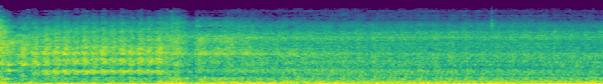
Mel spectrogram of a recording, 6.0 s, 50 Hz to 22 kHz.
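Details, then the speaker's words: VW 1.6 diesel (CAY) van after replacing the cylinder 1 injector (code P0201) and clearing codes: brief crank, catches and settles into a steady, even idle on all four cylinders with no misfire: normal start and idle. "there we go there we go that is the van all back up and running out on all four cylinders like a little single sewing machine"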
